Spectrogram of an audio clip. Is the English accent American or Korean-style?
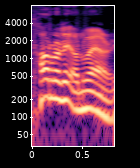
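American. It is said with an American English accent. "미국식으로 다시 발음하면"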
